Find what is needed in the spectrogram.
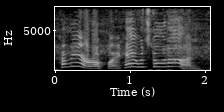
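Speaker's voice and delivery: very high squeaky goblin. Acted. Goblin calls to the hidden players, very high and squeaky. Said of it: "They're like".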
